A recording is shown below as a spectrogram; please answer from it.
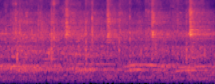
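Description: Quiet background ambience: a steady low hiss with faint wavering tones.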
